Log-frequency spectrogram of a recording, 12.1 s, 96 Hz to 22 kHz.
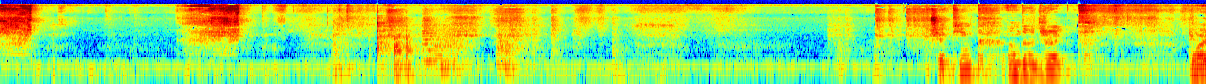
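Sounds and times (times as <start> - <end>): knife scraping on sharpening rod: 0.0 - 0.4, 1.8 - 2.5.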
